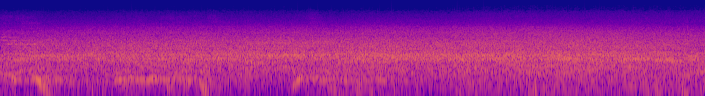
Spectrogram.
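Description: A large stadium crowd roars.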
